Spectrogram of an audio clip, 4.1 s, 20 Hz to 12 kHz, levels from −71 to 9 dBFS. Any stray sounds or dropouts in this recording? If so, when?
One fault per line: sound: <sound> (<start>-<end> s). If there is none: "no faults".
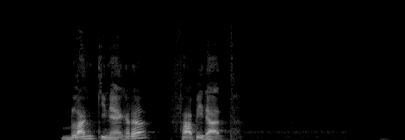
no faults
